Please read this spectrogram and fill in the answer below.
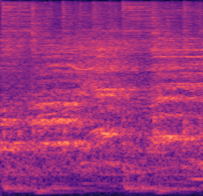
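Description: A group of children singing together into stage microphones, with a regular beat behind the voices.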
